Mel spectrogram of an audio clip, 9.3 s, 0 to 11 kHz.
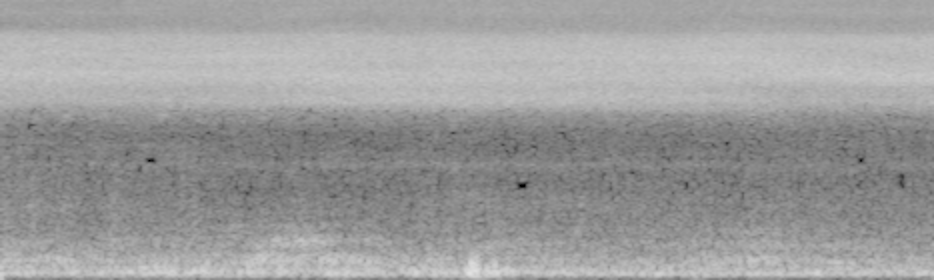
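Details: Cicadas and grass insects droning on 9 August 2024 in Hwarang Park by the Gyeonggi Museum of Art, Choji-dong: a steady, shimmering high-pitched whine that never pauses, plus a single faint thump midway.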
